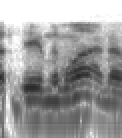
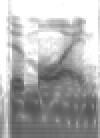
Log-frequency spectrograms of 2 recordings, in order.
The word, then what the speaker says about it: Des Moines: And I will tell you, the only thing that we don't understand is the way you pronounce Des Moines, the Des Moines. And in French, we say Des Moines, of course.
